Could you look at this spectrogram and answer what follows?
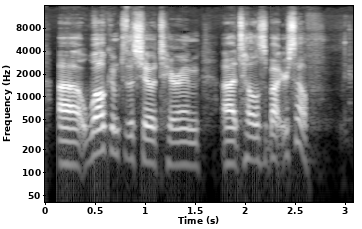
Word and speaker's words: Tearyne: Uh welcome to the show Taran. Uh tell us about yourself. Hi Chris, thanks for having me. So yes, I'm Taran. It is pronounced like Karen with a T.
